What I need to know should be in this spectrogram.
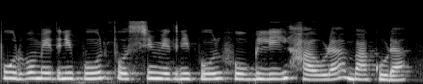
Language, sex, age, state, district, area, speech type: Bengali, female, 30-45, West Bengal, Purba Medinipur, rural, spontaneous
